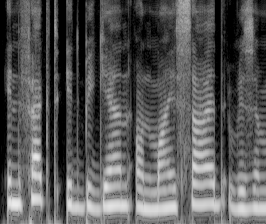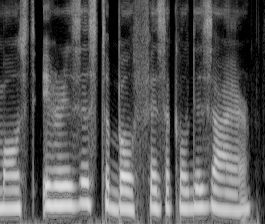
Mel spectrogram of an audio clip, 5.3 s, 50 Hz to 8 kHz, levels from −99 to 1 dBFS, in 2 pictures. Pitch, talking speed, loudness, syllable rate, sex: 205 Hz, 145 wpm, -18 LUFS, 4.5 syllables/s, female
